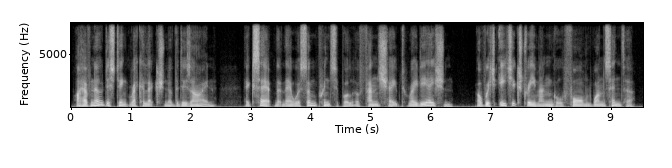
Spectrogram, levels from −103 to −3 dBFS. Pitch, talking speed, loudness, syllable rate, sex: 115 Hz, 165 wpm, -20 LUFS, 5.2 syllables/s, male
